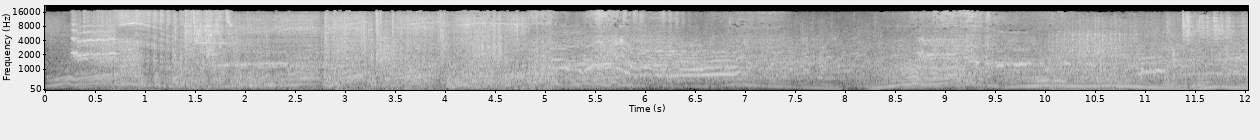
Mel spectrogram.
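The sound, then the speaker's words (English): A racing car's engine roars and whines continuously while tires squeal and skid in long, wavering screeches as a driver in his first race wrecks the car, loud throughout, with no clear impact of a crash. “No, I love it that in his first race, this fool humiliated himself by wrecking the shit out of that car.”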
